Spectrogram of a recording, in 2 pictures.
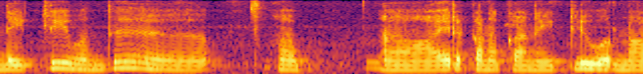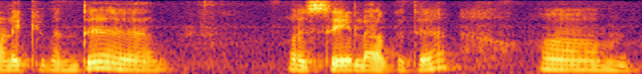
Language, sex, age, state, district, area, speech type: Tamil, female, 18-30, Tamil Nadu, Namakkal, rural, spontaneous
